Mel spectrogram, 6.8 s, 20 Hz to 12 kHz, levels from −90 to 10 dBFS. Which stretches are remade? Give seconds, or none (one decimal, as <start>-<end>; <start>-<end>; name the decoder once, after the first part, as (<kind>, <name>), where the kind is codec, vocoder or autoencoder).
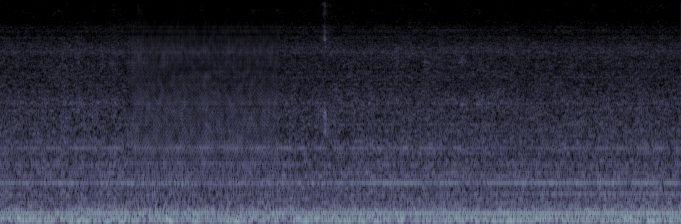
1.3-2.8 (vocoder, Vocos)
